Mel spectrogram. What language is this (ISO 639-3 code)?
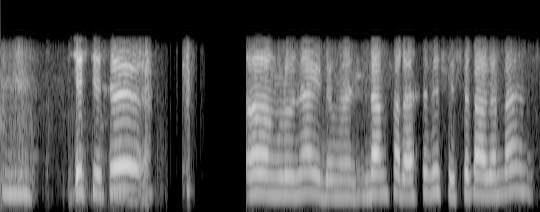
brx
